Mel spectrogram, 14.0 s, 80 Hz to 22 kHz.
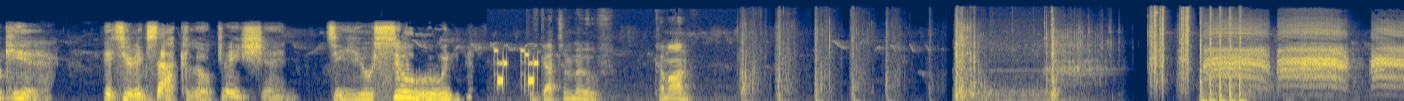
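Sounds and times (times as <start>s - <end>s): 
speech: 0.0s - 7.6s
crow cawing with harsh rasping calls: 12.0s - 14.0s.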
